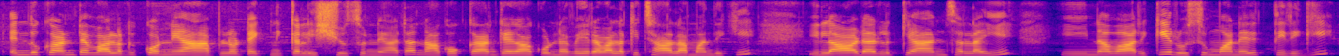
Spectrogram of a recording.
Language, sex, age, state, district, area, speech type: Telugu, female, 45-60, Andhra Pradesh, Srikakulam, urban, spontaneous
